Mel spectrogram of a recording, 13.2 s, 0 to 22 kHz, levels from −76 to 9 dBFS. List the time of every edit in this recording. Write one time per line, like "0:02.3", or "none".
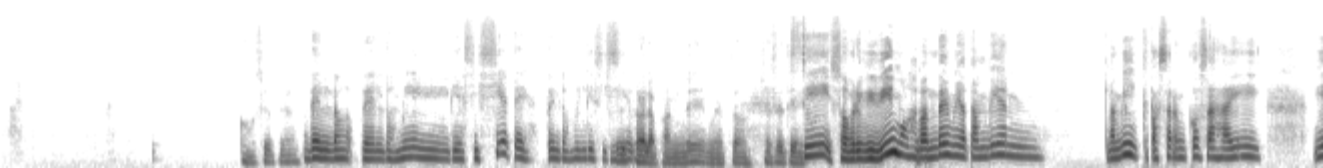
0:05.4
0:09.2
0:11.5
